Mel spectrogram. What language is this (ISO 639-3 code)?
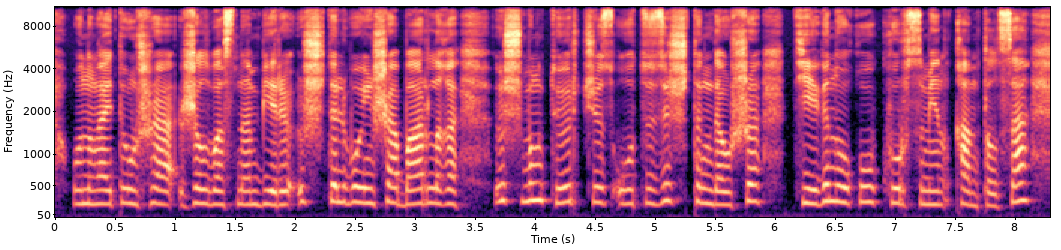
kaz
